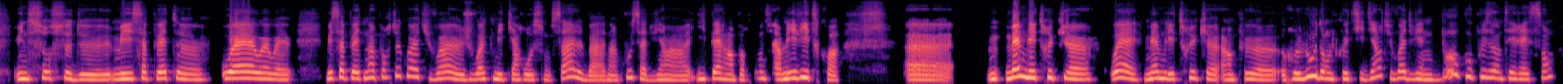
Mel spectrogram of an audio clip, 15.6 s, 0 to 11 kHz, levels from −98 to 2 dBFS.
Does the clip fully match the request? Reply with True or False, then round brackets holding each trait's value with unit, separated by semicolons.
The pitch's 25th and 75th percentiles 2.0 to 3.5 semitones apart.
False (3.9 semitones)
